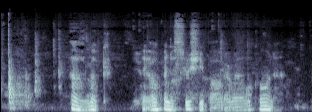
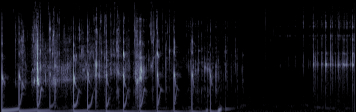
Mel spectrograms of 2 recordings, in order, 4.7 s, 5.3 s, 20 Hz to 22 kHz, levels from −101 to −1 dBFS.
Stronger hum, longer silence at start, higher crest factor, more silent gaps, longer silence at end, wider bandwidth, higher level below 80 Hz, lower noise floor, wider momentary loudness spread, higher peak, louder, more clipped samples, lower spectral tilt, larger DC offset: neither; about the same, 0.1 s vs 0.05 s; second, 18 dB vs 34 dB; neither; first, 0.45 s vs 0 s; second, 11 kHz vs 19.5 kHz; first, -58 dBFS vs -74 dBFS; second, -39 dBFS vs -87 dBFS; about the same, 17 LU vs 19 LU; first, -2 dBFS vs -16 dBFS; first, -20 LUFS vs -45 LUFS; neither; first, -6.5 dB/octave vs 0.5 dB/octave; neither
